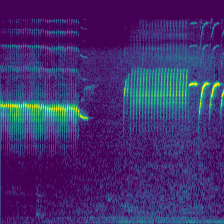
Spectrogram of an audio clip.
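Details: Singing canary used to prompt other canaries to sing: a sustained fast pulsing trill, a brief gap, a higher rattling roll, then a few sharp sweeping whistles.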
